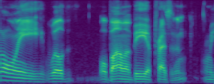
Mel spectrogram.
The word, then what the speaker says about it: Obama: at last before his second term is over pronounce Obama's name properly in the Swahili way that Obama is is Obama um and UB means it's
